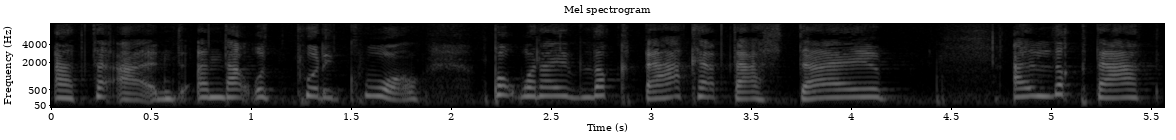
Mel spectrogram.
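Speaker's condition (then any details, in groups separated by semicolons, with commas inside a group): Deafness; speaks with own voice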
